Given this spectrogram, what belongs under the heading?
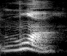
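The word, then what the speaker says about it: moi: எம் ஓ இ, முவா, நான்.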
